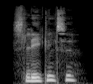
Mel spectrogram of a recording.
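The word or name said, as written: slækkelse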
